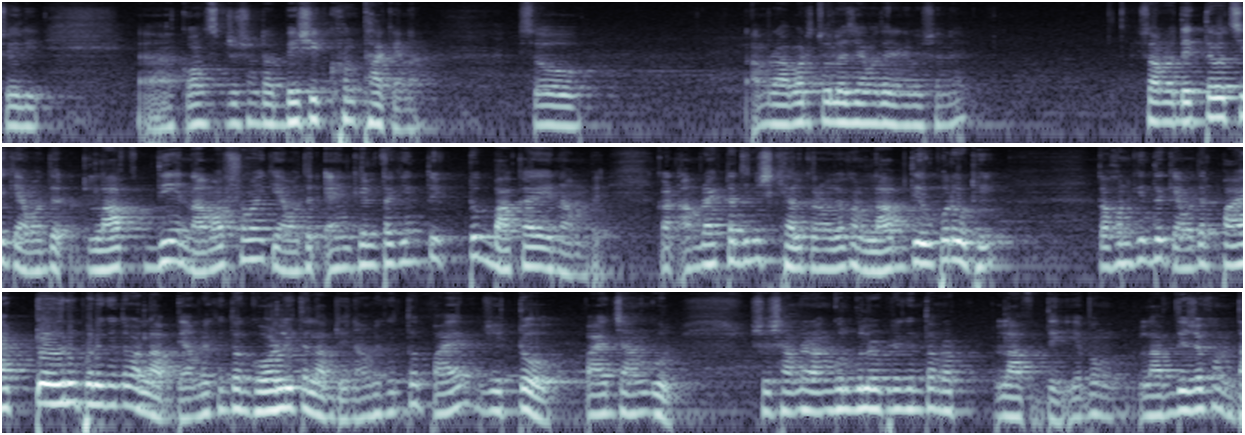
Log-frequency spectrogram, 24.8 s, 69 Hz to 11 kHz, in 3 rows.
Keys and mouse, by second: 0.4-1.9 drag, 2.3 r, 4.9-8.7 drag, 10.9 click, 11.3 r, 14.2-14.6 drag, 14.9 r, 15.8 click, 16.8 r, 18.6 click, 23.8 click.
